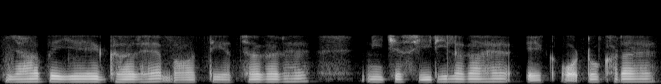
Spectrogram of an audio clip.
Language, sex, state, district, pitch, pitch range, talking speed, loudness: Hindi, male, Bihar, Muzaffarpur, 125 Hz, 120-130 Hz, 170 wpm, -20 LUFS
